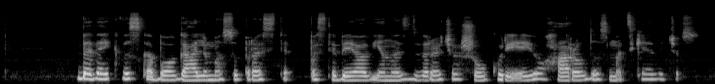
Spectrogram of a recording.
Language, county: Lithuanian, Šiauliai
